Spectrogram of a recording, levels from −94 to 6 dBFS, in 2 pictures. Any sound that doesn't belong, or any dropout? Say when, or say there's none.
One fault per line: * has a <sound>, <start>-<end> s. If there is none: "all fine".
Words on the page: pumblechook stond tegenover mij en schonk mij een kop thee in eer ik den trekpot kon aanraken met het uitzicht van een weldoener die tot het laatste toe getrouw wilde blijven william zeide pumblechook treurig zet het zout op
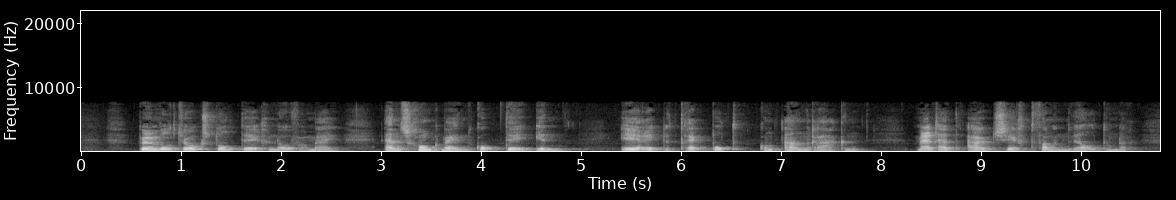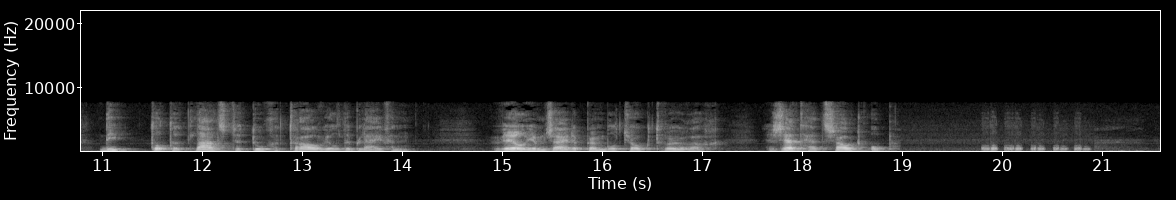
* has a laugh, 19.8-20.9 s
